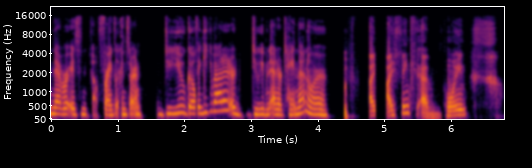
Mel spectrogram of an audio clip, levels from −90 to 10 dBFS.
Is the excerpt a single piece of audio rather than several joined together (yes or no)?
no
